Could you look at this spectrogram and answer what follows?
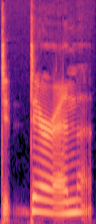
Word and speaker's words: Doireann: Saoirse and names like my name, Doireann, like in Ireland, it's pronounced Darren.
